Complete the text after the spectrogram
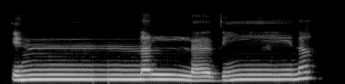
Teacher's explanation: Noon shadda here, we're going to hold on that sound for 2 seconds and make a nasal sound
